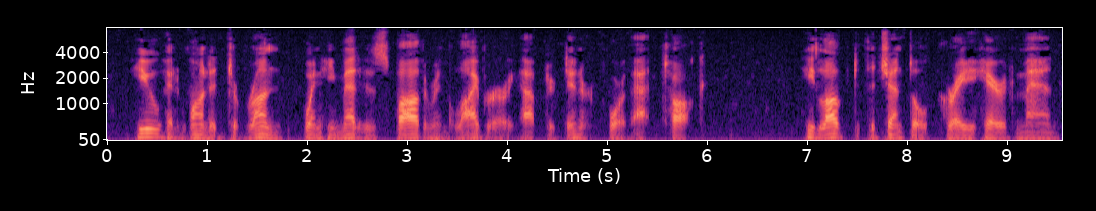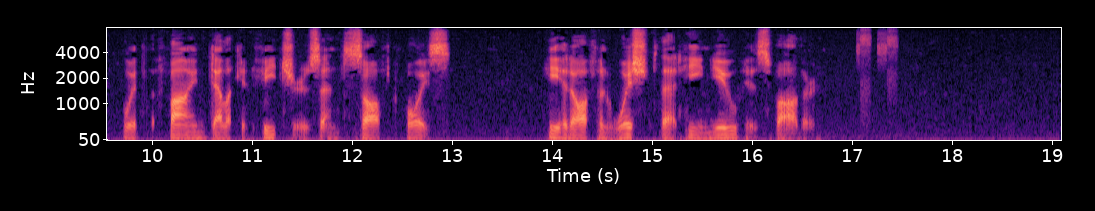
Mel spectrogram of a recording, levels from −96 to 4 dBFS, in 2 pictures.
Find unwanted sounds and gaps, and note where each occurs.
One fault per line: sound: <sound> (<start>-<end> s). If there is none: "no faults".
sound: laugh (17.0-17.5 s)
